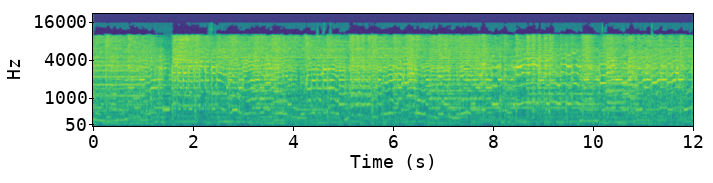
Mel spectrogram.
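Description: Live 1970 rock band recording: an electric guitar plays a lead solo of runs and bent, wavering notes over bass and drums.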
